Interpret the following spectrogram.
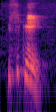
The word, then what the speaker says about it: psique: A primeira ali, como é que eu vou pronunciar? Psique? Psique? Perfeito. Psique.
